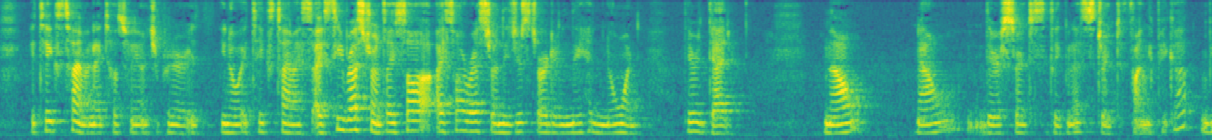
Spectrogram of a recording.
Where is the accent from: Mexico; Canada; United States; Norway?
Canada; I was born in Canada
